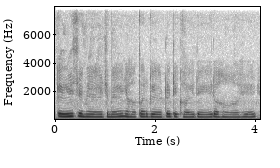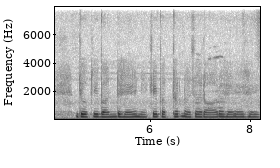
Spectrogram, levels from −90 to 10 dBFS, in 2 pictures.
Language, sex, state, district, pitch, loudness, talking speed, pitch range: Hindi, female, Rajasthan, Jaipur, 175 Hz, -18 LUFS, 145 wpm, 170-185 Hz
